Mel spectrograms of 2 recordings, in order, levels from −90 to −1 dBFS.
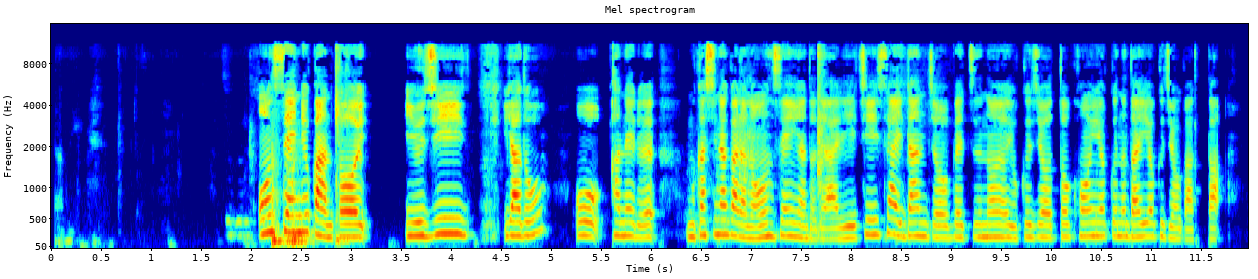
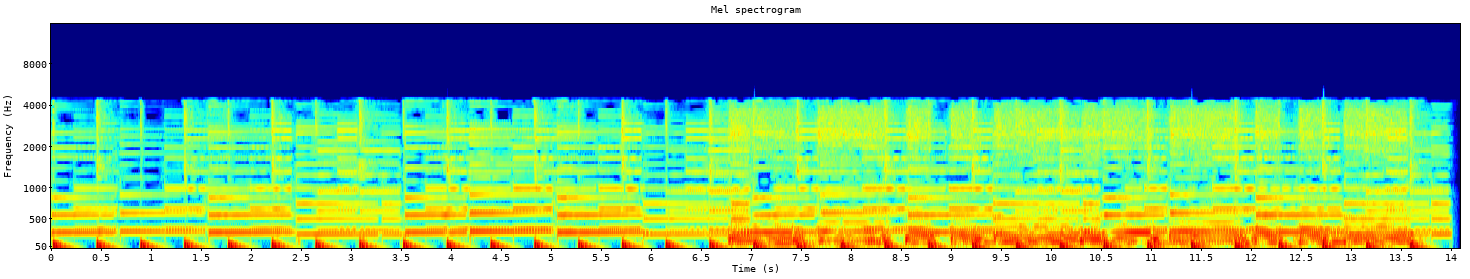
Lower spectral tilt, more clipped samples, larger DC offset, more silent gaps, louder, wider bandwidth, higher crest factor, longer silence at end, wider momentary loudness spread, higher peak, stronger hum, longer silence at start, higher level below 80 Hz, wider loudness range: second, -3 dB/octave vs -10.5 dB/octave; neither; neither; neither; second, -21 LUFS vs -17 LUFS; first, 11.5 kHz vs 4.6 kHz; first, 22 dB vs 14 dB; first, 0.3 s vs 0.1 s; first, 13 LU vs 5 LU; about the same, 0 dBFS vs 0 dBFS; neither; about the same, 0.05 s vs 0 s; second, -56 dBFS vs -18 dBFS; about the same, 5 LU vs 4 LU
